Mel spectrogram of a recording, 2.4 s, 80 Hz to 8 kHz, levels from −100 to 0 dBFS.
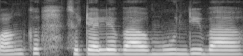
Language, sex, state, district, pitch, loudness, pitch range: Bhojpuri, female, Uttar Pradesh, Ghazipur, 210 Hz, -17 LUFS, 205-215 Hz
